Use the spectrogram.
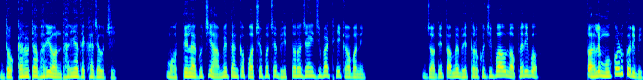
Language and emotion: Odia, fearful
